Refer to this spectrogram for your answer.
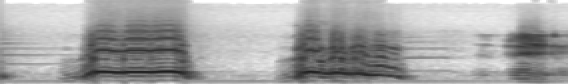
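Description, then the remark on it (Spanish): A dog named Macario barks impatiently on a farm, with three drawn-out, tonal barks in a row. The first two are loud and long and the last is shorter, set against a low steady hum. “Entonces el perro Macario ladró impaciente.”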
